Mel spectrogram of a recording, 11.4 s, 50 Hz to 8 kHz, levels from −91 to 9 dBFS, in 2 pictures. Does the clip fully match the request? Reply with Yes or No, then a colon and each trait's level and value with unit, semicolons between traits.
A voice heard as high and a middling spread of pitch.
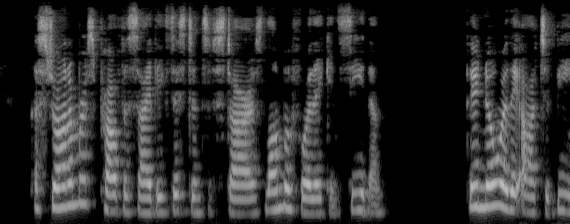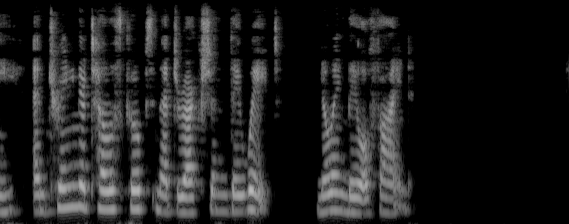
Yes: high, 220 Hz; average, 3.7 semitones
